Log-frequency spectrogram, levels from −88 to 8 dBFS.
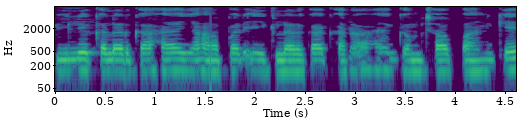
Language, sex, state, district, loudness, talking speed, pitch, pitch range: Hindi, male, Bihar, Darbhanga, -26 LUFS, 180 wpm, 145 Hz, 145-150 Hz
